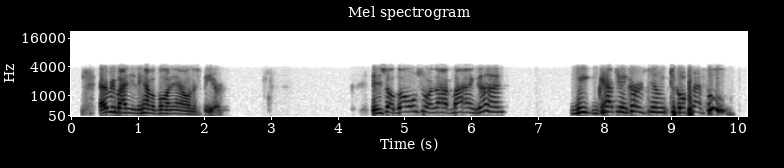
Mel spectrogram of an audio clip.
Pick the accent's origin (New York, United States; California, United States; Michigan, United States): California, United States; Vallejo; hey, I'm from Country Club Crest, man, California, Vallejo, baby.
